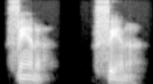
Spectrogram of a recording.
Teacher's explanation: Use the short A sound. Before the N, it changes a little bit. It becomes a little more nasal in your nose.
